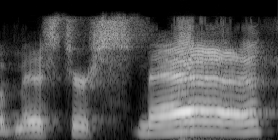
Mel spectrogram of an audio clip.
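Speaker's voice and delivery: loud, high, drawn-out name; sharp correction. Retold or imitated. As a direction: cut him off with a stretched, forceful title. Corrects boss calling him Mike.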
